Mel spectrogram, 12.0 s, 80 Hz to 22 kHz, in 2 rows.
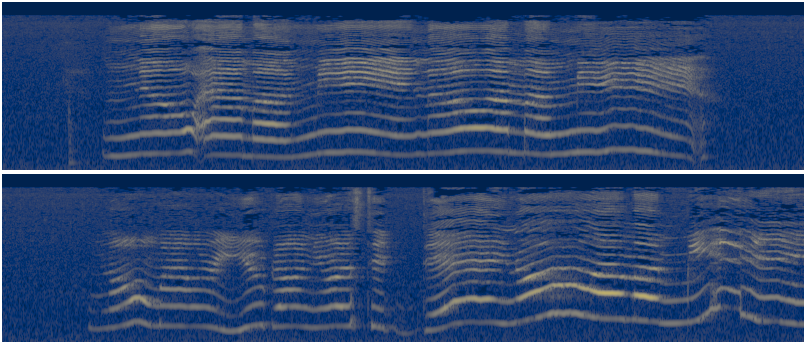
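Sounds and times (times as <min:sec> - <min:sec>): child's sing-song voice: 0:00.8 - 0:05.4, 0:06.7 - 0:12.0.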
